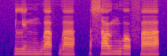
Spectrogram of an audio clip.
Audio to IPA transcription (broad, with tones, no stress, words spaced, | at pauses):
li˨˩n mwä˥˨fwä˩ | sɑ˦ʊ̯n̪wɔ˥˨ fä˨˦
